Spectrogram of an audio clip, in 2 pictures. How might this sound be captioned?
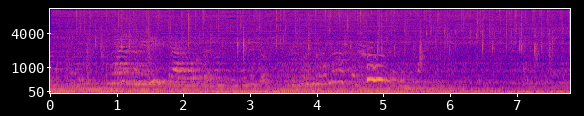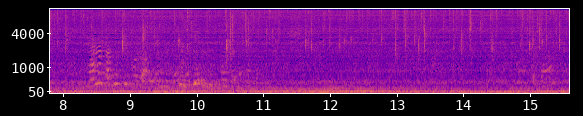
Sonicsnaps from the classroom and the school's yard.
